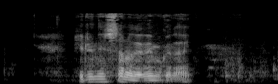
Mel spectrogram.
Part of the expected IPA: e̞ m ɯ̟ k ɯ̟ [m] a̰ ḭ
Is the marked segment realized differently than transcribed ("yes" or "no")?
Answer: yes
